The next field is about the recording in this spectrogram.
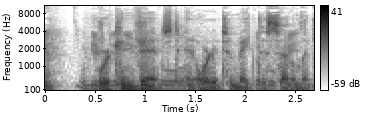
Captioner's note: through translator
